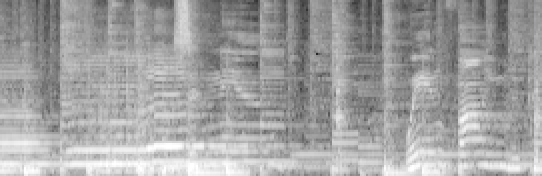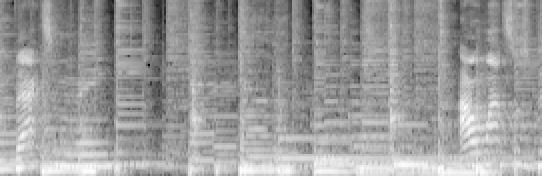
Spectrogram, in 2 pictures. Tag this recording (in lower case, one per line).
music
